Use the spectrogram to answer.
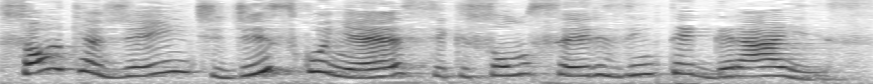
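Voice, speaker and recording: Pitched high, the female speaker's voice swings very widely up and down. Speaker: spiritist lecturer. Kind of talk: lecture.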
